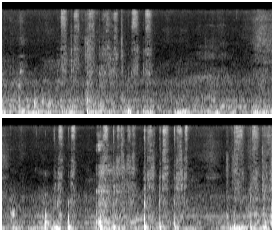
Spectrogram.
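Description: Pen scratching on paper in short bursts of handwriting strokes, with brief pauses between them.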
